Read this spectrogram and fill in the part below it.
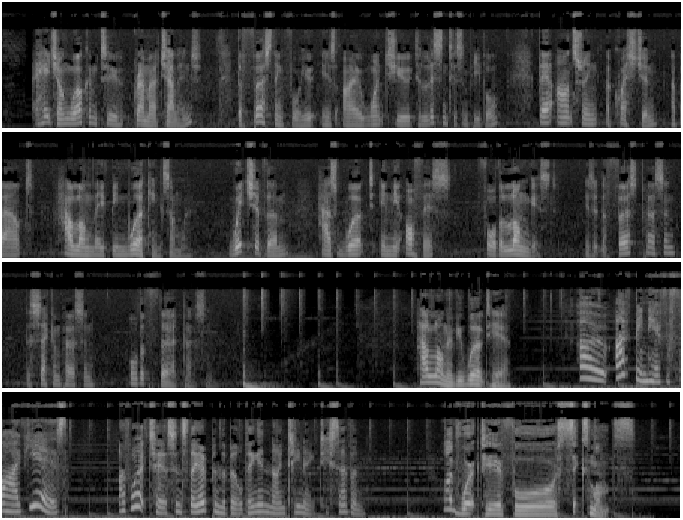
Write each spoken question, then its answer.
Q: Which of them has worked in the office for the longest?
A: The second person, yes. Yes, they worked there since 1987.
